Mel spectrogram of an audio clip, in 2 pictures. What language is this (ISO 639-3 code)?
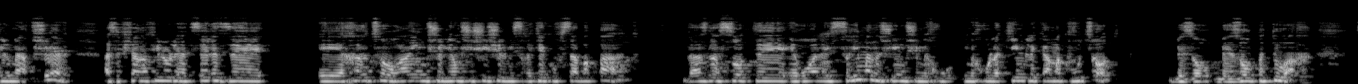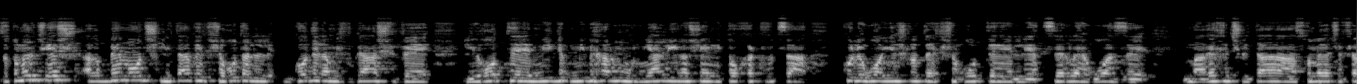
heb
